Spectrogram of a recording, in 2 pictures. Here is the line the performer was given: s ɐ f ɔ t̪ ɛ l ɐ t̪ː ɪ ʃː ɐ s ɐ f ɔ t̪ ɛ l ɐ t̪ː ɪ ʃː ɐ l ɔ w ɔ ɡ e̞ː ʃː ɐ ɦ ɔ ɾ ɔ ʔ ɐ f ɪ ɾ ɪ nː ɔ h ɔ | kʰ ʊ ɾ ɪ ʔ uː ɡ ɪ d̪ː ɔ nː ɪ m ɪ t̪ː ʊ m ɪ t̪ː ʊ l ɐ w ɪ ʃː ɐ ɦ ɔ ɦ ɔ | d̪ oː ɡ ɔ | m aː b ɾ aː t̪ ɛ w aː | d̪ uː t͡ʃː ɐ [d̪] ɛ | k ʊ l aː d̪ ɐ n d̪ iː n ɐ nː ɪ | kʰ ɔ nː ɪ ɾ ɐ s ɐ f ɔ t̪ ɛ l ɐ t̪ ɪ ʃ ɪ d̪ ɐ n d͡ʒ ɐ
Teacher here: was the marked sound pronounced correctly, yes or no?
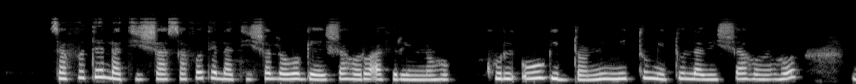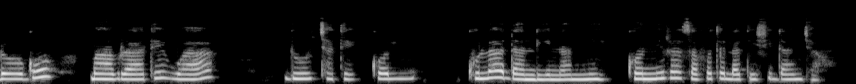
no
